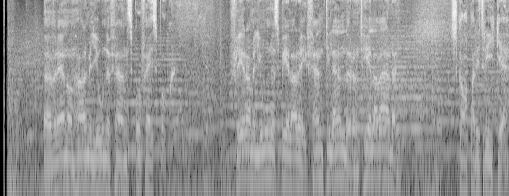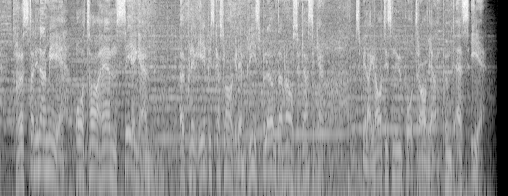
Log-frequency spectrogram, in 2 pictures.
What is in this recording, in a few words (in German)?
se werbung, schwedisch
